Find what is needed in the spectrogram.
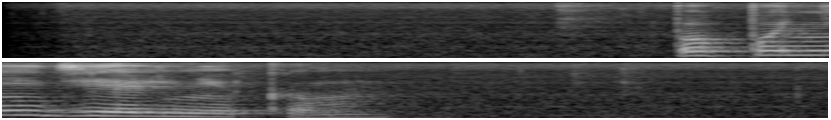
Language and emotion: Russian, neutral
